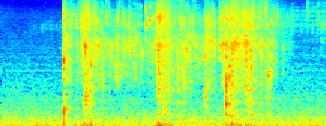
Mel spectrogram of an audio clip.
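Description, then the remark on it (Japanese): Close, crackling fizz of liquid bubbling, with sharp pops and hissy bursts of effervescence rising and falling over a few seconds, no voices present. “どう？シュワシュワの音が段違いでしょ？”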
